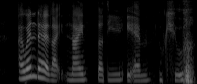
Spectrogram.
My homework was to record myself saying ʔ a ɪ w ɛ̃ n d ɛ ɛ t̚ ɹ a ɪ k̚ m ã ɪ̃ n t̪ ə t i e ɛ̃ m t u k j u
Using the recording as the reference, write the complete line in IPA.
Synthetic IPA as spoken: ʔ a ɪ w ɛ̃ n d ɛ ɛ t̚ l a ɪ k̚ n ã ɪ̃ n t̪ ə t i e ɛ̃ m t u kʰ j u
